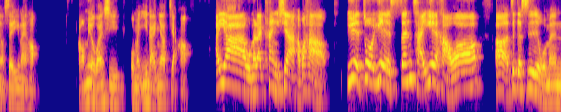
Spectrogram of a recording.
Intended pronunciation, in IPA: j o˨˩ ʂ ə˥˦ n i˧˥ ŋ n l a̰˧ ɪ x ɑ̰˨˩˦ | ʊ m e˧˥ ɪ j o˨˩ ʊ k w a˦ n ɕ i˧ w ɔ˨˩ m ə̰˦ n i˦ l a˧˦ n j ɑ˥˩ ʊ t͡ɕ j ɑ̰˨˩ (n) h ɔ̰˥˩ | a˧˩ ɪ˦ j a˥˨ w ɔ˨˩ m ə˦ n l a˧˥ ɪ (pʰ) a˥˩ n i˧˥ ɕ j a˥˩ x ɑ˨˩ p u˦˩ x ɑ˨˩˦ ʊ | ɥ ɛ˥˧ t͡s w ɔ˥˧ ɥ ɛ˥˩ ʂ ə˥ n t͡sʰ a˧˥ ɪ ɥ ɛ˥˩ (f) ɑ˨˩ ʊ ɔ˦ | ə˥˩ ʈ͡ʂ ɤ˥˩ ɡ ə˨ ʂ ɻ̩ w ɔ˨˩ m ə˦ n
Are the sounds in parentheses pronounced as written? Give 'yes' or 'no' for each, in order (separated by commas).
no, no, no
